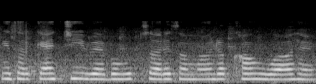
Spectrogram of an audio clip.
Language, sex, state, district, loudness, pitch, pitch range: Hindi, female, Haryana, Charkhi Dadri, -14 LUFS, 245 Hz, 240-255 Hz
